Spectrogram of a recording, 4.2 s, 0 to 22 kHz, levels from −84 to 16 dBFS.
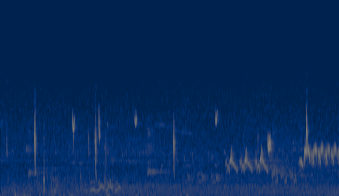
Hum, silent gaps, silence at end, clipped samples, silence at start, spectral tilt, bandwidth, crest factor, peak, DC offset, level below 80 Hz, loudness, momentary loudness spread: none; none; 0 s; under 0.1%; 0 s; 1 dB/octave; 16 kHz; 26 dB; -24 dBFS; under 0.1%; -80 dBFS; -46 LUFS; 13 LU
